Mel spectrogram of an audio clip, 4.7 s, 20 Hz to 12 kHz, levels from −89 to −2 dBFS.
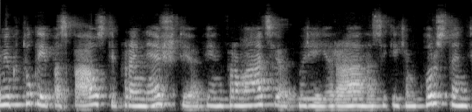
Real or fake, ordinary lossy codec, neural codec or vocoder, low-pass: real; AAC, 48 kbps; none; 10.8 kHz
